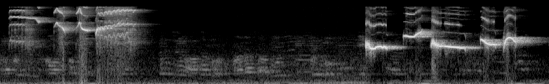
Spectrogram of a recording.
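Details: Orange-headed thrush (anis merah) singing in full, vigorous 'ngeplong gacor' style: high slurred whistles and chirps, a quiet gap of about two seconds, then a loud run of falling and rising whistled notes.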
